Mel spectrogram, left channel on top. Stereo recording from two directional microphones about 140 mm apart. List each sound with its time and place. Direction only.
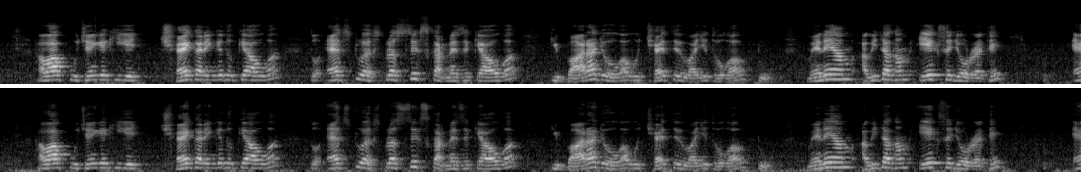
0.4 s a man's voice: 55° right (ahead or behind)
9.6 s speech: 35° right (ahead or behind)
